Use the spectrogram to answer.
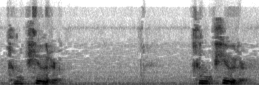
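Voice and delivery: computer stressed on pu; teacher showing the stress in computer; stress on the middle. Shown as a demonstration. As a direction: put the beat on pu in computer. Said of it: "I only stress one of them".

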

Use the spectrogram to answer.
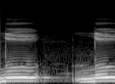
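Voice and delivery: "দু" with a thick, heavy d; heavy dad. Shown as a demonstration. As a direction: drill "দু" as a full-mouthed Arabic dad. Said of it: "দ হরফ মোটা". ("দু" মোটা দ্বদ দিয়ে)

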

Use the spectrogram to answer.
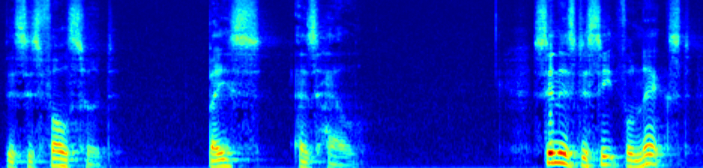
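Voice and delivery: ordinary talk, nothing marked

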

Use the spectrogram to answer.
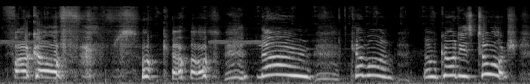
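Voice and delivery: high, loud yelling in alarm; real startled, high-pitched panic; panicked shouting. Real, not acted. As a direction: scream at the thing chasing you. Caught by pursuer in game.

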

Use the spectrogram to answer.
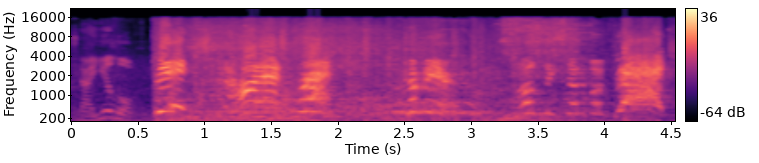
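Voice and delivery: high, loud taunting shouts; combat yelling. Real, not acted. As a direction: yell insults at the attacker. Fighting the enemy.

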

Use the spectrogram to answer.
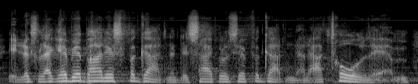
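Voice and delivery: a hint of a weary Jesus, soft and low; quiet, inward, hurt that they forgot; Jesus speaking. Preacher voices Jesus.

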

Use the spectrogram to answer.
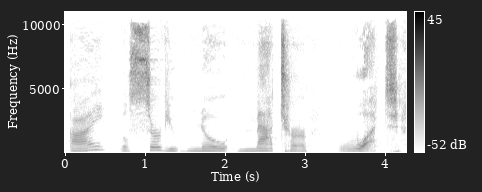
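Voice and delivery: each word drawn out slowly and weighed; very slow prayer. Shown as a demonstration. Woman praying alone in her prayer room, very slow earnest vow. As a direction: pray it slowly, thinking through every word. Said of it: "when you talk that slow".

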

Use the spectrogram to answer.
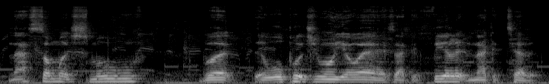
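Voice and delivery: usual speaking voice

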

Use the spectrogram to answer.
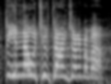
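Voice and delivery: loud, high outburst at his son; angry scolding. Retold or imitated. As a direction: shout the question in frustration. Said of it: "I'm getting quite angry and frustrated at him".

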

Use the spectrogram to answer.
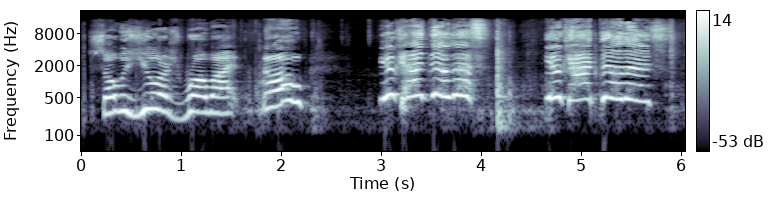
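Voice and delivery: high, loud, frantic screams at full force; hysterical screaming. Acted. Champion shrieks in a panic as her belt is taken. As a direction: shriek like a tantrum that won't stop.

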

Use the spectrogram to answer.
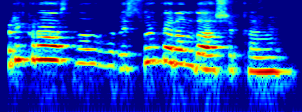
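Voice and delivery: usual speaking voice

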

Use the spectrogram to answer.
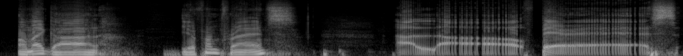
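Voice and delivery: mock gushing, slow and drawn out; awestruck American woman. Woman swooning on hearing he is from France, mock awestruck. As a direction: drop low and stretch it in dreamy awe.

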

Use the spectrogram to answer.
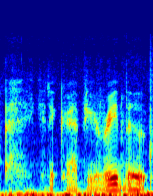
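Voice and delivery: talking with a plugged nose; nose stuffed with paper; tissue up one nostril. Real, not acted. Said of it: "I'm plugging more toilet paper in my nose".

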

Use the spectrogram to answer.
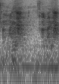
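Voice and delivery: breathless whispered oh my God; awed whisper. Real, not acted. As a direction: whisper it, overcome by the food. Overwhelmed by the taste.

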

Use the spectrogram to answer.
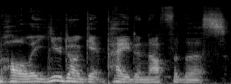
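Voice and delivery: ordinary talk

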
